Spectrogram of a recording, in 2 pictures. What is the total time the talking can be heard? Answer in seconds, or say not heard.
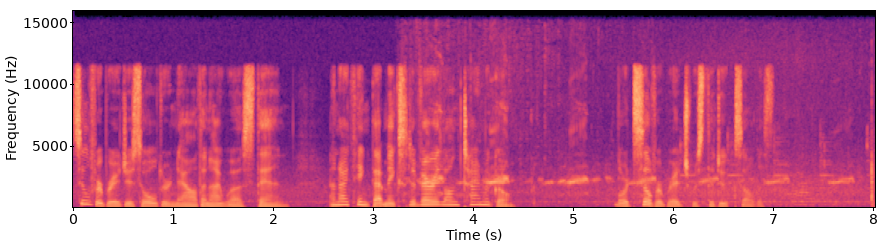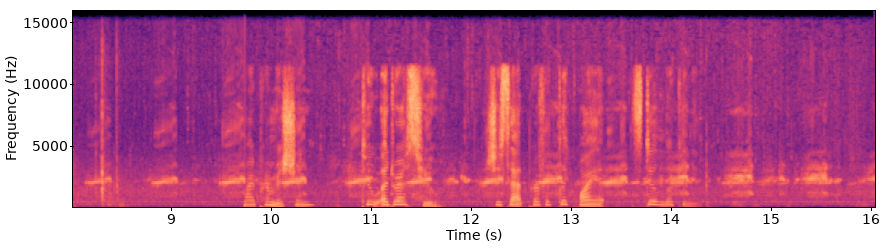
11 s.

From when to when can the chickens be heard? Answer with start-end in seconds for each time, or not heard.
not heard.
